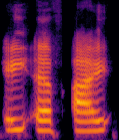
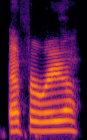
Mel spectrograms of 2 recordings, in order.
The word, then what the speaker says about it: Afiara: I'm pretty sure that's how you pronounce his name. It's for the record, it is Afiara, Afiara.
